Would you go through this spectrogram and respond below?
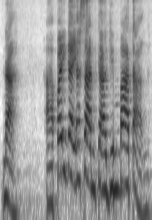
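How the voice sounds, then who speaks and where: An inquisitive village seller woman acted by a woman in a comedy audio drama. She talks slowly in a somewhat high voice. Her questions come drawn out. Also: very animated, pushed and bright, heavily acted. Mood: curious. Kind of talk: comedy radio drama acting.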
